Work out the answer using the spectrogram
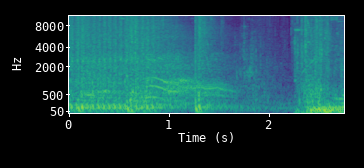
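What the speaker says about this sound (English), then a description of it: "I'm using my pistol right now too" Pistol gunfire in The Division during a Carrier mission run, a steady spatter of shots under busy game noise that dips briefly before another loud burst of firing near the end.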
